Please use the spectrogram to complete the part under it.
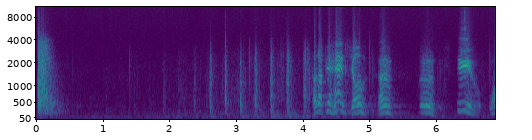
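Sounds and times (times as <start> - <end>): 
gunshot: 0.0 - 0.5
speech: 4.2 - 6.8.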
